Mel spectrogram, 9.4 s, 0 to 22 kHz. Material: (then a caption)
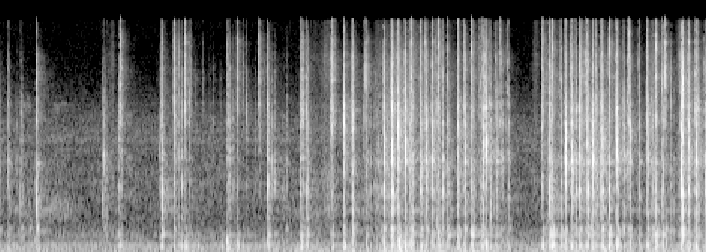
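Plastic. Fingertips of both hands type on a small 68-key backlit mechanical keyboard with round typewriter-style plastic keycaps on a silver metal plate. The sharp, bright clicks come at an uneven pace: sparse taps at first, then dense bursts of fast typing broken by brief pauses, with very little low end.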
